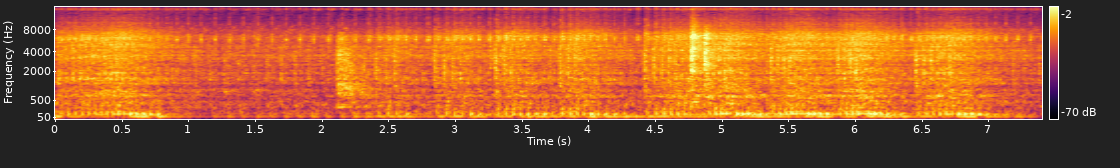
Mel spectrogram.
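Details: Honda Verza 150 single-cylinder idling steadily and evenly with no knocks or rattles after the worn, hardened, loose clutch damper rubbers were replaced and the engine reassembled; normal idle.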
